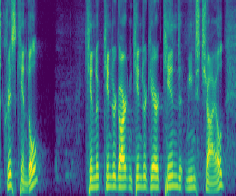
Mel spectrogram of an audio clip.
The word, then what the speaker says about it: Christkindl: And the German pronunciation of Christ child is Christkindl.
